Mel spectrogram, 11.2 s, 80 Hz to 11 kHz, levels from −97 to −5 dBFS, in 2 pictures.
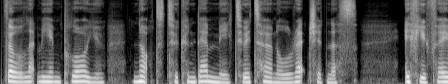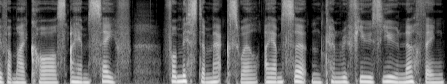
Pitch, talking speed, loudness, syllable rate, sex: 170 Hz, 160 wpm, -21 LUFS, 4.7 syllables/s, female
